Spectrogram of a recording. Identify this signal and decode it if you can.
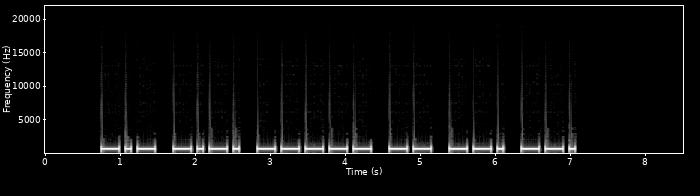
Morse code, heard as a keyed tone, about 15 wpm, 700 Hz. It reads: KC0MGG
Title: USA Call Signs - 6 Characters - Repeated 2x - 15wpm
